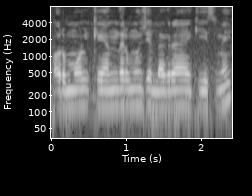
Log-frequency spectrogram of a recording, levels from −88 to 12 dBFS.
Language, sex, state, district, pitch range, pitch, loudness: Hindi, male, Haryana, Jhajjar, 120-130 Hz, 125 Hz, -15 LUFS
